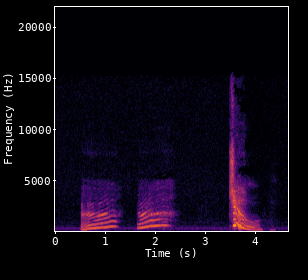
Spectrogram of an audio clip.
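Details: Child asked to sneeze gives two rising, drawn-out voiced 'ahh' sounds, then a sudden sharp burst falling into a voiced tail: a sneeze, possibly playful or prompted.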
